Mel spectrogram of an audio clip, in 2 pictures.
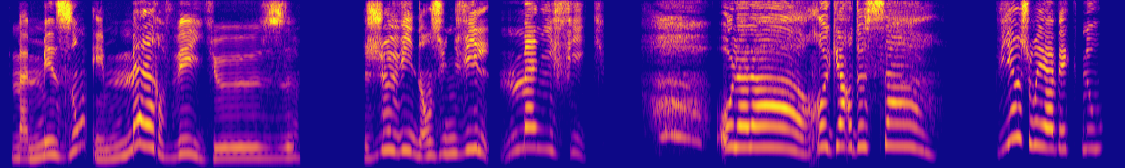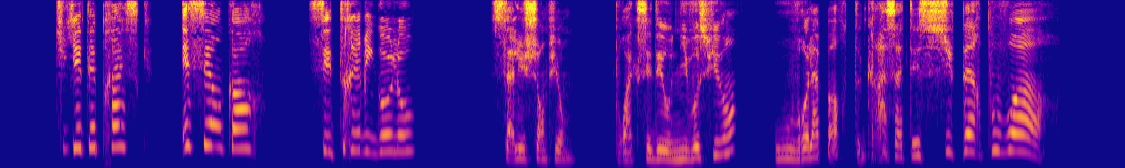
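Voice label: French female children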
